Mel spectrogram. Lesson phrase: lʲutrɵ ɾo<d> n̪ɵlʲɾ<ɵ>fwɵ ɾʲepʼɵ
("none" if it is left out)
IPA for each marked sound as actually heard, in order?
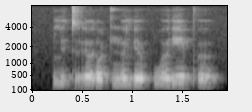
ʈ, ɵ

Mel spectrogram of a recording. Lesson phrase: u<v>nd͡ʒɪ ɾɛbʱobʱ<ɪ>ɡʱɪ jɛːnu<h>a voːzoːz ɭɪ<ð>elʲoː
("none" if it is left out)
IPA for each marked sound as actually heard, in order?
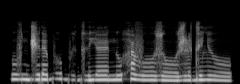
v, ɪ, h, d

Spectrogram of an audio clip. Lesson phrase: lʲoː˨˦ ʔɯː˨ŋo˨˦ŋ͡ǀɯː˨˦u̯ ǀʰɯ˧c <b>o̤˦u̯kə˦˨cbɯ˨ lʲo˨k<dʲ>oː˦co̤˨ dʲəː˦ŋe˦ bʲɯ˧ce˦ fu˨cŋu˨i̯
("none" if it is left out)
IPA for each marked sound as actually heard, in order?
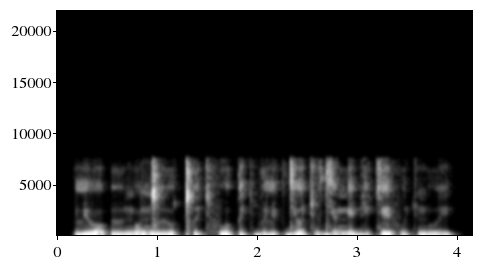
f, dʲ

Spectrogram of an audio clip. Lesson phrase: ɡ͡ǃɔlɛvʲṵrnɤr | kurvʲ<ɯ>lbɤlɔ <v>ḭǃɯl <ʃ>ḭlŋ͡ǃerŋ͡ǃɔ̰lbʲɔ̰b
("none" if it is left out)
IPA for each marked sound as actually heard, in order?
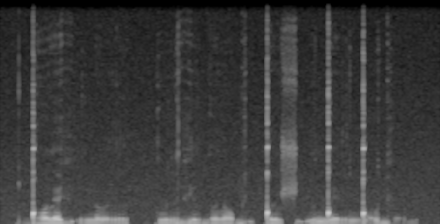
ɯ, b, ʃ

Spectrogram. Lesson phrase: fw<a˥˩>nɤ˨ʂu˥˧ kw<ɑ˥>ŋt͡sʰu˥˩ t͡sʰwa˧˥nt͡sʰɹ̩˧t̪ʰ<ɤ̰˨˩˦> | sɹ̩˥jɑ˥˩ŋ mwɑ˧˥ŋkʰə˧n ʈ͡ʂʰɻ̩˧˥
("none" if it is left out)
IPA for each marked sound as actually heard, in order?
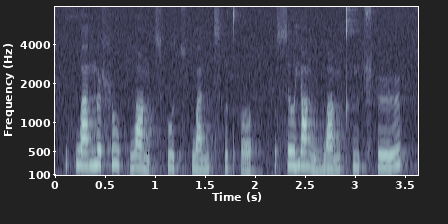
a˥, ɑ˥˧, ɤ˩

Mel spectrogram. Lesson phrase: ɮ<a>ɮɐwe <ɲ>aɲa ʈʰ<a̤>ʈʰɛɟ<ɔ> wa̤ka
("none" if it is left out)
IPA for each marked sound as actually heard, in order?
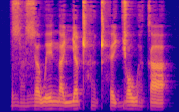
a̤, n, a̤, ɔ

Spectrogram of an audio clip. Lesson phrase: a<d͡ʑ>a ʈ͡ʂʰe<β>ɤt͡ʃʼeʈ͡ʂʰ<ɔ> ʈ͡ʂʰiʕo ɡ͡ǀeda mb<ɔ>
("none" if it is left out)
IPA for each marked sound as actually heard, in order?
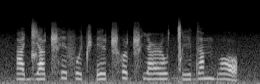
d͡ʑ, f, ɤ, ɔ

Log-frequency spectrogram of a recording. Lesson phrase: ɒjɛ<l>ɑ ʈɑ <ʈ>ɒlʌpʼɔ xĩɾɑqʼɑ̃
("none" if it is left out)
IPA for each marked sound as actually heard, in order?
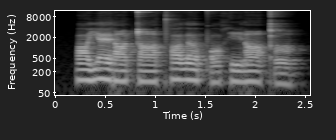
ɾ, t̪ʰ

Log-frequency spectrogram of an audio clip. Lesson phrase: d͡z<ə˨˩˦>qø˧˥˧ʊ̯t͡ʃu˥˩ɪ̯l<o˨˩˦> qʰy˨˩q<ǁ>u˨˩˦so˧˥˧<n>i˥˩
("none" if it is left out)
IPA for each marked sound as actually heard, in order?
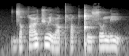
ø˨˩˦, o˨˩˦, ǃ, n

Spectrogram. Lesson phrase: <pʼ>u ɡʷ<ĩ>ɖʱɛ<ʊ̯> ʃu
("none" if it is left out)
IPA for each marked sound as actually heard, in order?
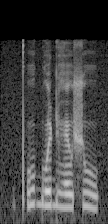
pʼ, i, ʊ̯

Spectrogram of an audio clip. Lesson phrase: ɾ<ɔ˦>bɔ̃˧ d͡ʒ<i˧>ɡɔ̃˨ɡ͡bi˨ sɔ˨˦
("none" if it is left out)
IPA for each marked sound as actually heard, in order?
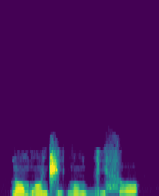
ɔ̃˦, i˨

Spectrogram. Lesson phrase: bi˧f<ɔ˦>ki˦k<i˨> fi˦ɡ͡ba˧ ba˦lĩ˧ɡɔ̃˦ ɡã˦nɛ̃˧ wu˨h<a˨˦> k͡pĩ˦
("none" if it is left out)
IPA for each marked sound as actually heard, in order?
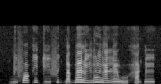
ɔ˦, i˧, a˨˦

